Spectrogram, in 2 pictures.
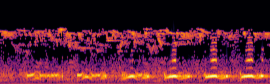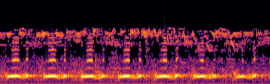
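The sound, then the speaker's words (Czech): A stock dove, a forest-dwelling pigeon, coos in a monotonous, repeated series of low hollow notes, steady and rhythmic, each coo about a second apart with no other sounds. “Ptačí hlasy houkání doprovázející ukazují na druh žijící v lese, na holuba doupňáka.”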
